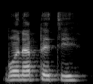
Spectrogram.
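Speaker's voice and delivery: normal talking voice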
